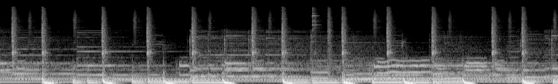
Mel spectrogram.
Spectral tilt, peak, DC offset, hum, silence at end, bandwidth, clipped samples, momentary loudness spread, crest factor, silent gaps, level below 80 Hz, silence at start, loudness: -7 dB/octave; 0 dBFS; under 0.1%; none; 0 s; 15 kHz; under 0.1%; 5 LU; 10 dB; none; -14 dBFS; 0 s; -13 LUFS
